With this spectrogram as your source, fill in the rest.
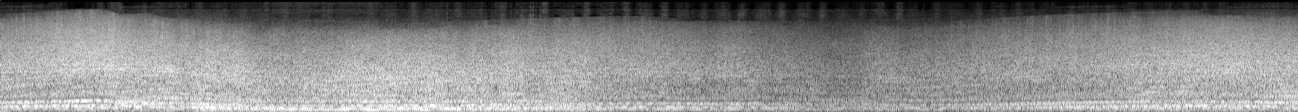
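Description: Race cars in a sim racing game roar back to speed after a green-flag restart at Autodrome Chaudière, a dense, continuous engine drone with shifting pitch that dips briefly and then swells again, loud and unbroken with no talking.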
